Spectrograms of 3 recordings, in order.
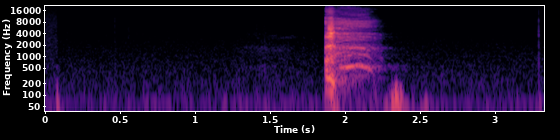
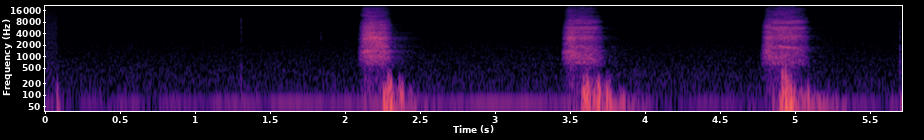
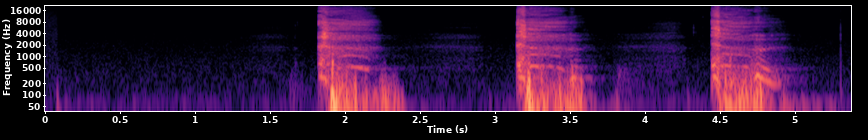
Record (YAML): cough_length: 3.3 s
cough_amplitude: 7705
cough_signal_mean_std_ratio: 0.19
exhalation_length: 5.7 s
exhalation_amplitude: 1232
exhalation_signal_mean_std_ratio: 0.38
three_cough_length: 5.4 s
three_cough_amplitude: 7865
three_cough_signal_mean_std_ratio: 0.36
survey_phase: beta (2021-08-13 to 2022-03-07)
age: 18-44
gender: Female
wearing_mask: 'No'
symptom_cough_any: true
symptom_runny_or_blocked_nose: true
symptom_fatigue: true
symptom_onset: 3 days
smoker_status: Prefer not to say
respiratory_condition_asthma: false
respiratory_condition_other: false
recruitment_source: Test and Trace
submission_delay: 1 day
covid_test_result: Negative
covid_test_method: RT-qPCR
